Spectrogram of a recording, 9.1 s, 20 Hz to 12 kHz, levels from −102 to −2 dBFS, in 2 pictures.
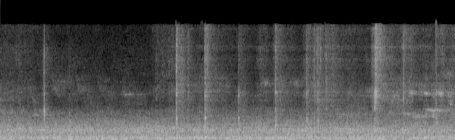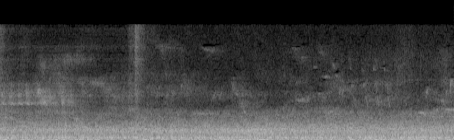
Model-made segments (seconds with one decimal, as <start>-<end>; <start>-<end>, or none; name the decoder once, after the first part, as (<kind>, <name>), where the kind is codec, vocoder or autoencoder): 1.7-6.0 (autoencoder, DAC-VAE)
